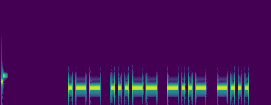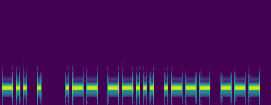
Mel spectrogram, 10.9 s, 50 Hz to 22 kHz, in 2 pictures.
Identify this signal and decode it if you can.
Morse code, heard as a keyed tone, about 17 wpm, 700 Hz. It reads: W3XB DE W7JO
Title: USA Callsign DE Callsign - 4 Characters - 17wpm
